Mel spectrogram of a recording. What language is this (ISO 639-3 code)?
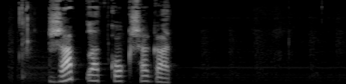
chm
